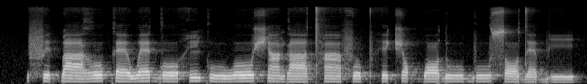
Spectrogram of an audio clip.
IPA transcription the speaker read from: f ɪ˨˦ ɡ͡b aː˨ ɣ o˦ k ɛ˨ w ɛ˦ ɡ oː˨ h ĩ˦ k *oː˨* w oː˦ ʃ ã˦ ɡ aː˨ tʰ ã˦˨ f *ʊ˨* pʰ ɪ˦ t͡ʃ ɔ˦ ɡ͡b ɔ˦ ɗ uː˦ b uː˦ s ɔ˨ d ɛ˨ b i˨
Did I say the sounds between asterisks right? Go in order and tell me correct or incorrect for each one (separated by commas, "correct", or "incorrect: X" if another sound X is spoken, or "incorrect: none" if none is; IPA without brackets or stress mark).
incorrect: uː˨, incorrect: ʊ˦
